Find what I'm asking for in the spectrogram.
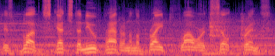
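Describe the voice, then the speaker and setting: A man's voice: medium pitch, normal speed, natural voice. An actor playing a world-weary, poetic big-city police detective who narrates his case in florid, brooding radio noir style. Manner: brooding, florid, dramatic phrasing. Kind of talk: 1940s-50s radio noir acting and narration. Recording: vintage radio recording with music.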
